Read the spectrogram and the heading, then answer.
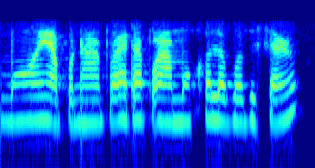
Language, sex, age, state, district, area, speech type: Assamese, female, 45-60, Assam, Charaideo, urban, conversation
